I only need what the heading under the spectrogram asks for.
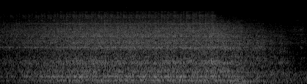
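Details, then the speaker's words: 2012 Kia Picanto 1.2 petrol after spark plug change: quick rev blip falls back to a smooth, even idle with no stumble or missed beats; no misfire. "oh yeah that sounds good I'll just give it a little rev all sounds good it's not"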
